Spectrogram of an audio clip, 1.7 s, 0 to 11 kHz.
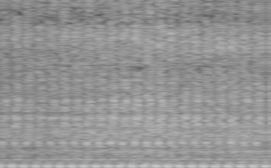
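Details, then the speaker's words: GY6 engine with OKO PWK 30mm carburetor while the idle mixture screw is being turned: low thumping single-cylinder idle at roughly eleven beats a second, slightly uneven and almost dying; unsteady idle during mixture adjustment, cause not confirmed. "Hannity I've been left in it I go left [Music] that's almost dying"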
